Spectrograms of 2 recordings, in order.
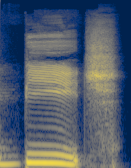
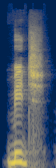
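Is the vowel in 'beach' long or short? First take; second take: long; short. First: The vowel is held long. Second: The vowel is cut short. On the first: The speaker calls it right. "You want to make it long. So you want to say beach" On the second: The speaker calls it wrong. "You don't want to say beach, like you don't want to cut that short"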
